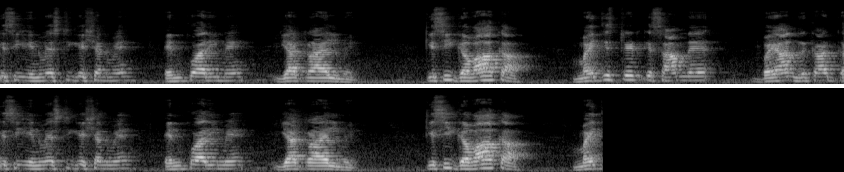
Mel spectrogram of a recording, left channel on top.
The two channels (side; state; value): right; drops out; at 6.1 s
